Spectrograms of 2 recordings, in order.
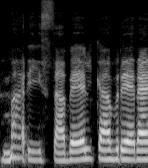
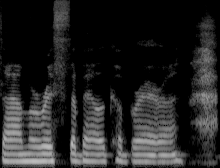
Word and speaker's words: Maria Isabel Cabrera: natural for me, but Maria Isabel Cabrera is how you would say it properly. For folks who don't speak Spanish, I tend to give them an English version, which is Marisabel Cabrera.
